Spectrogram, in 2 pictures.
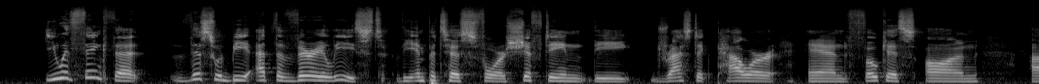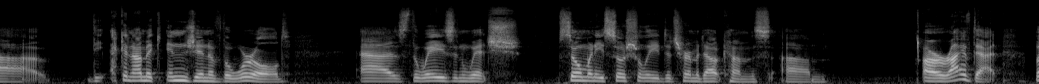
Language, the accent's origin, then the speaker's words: English; the South, United States; I'm a Southerner, true and true.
